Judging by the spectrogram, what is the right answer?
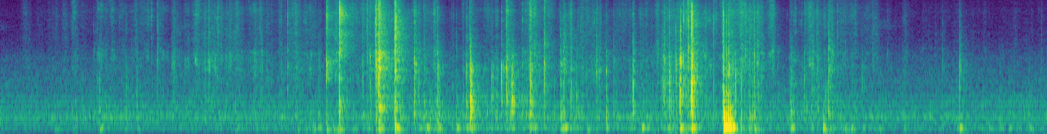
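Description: Stiff cardstock being handled, turned over and pressed down on a tabletop: a run of light paper rustles and clicks, loudest about four to five seconds in and again just before ten seconds in.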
